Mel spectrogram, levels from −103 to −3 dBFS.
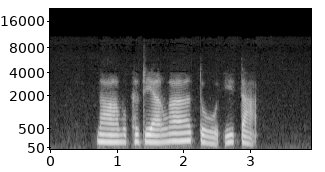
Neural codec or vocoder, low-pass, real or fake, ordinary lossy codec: codec, 24 kHz, 0.9 kbps, WavTokenizer, medium speech release version 1; 10.8 kHz; fake; Opus, 64 kbps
